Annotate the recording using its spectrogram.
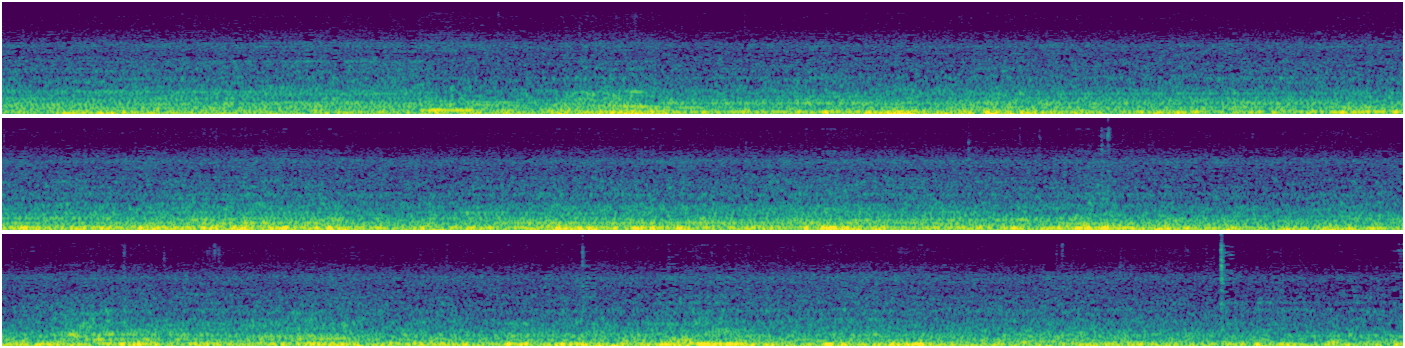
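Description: A car engine hums steadily from inside the car, rising in pitch as it speeds up.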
